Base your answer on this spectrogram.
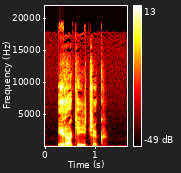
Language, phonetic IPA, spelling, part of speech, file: Polish, [ˌiraˈcijt͡ʃɨk], Irakijczyk, noun, Pl-Irakijczyk.ogg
